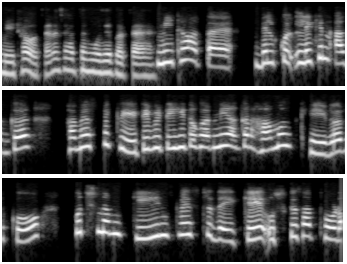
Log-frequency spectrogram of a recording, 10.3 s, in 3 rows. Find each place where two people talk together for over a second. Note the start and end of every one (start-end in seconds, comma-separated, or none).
none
